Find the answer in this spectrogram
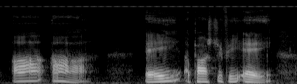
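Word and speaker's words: ʻaʻā: like cindery or Chun chinery lava that's called AA a apostrophe a it's very difficult to walk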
